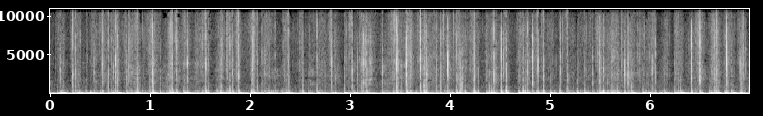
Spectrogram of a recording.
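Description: A pink polyethylene foam packing bag, rolled or folded into a narrow strip and held in both hands, is tapped and scratched rapidly with long nails. The result is a dense, irregular stream of soft thumping taps and crinkly, crackling scratches, with a low padded body and bright, dry edges that stop instantly.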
